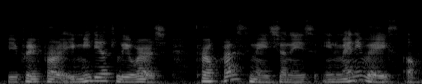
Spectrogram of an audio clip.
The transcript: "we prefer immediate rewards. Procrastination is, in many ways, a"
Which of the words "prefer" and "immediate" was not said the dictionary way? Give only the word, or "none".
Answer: none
